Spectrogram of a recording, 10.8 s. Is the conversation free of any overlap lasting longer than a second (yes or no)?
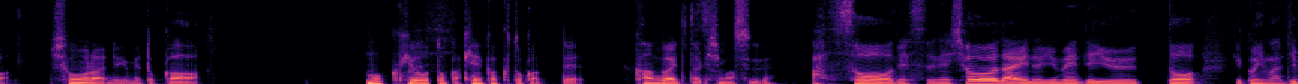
yes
